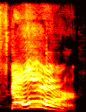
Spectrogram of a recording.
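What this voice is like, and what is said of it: Strained, shouted sportscaster impression. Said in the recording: “strain my voice doing an impression”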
